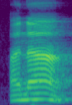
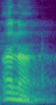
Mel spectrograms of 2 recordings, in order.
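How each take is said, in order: First: The final vowel is stretched out long. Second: The final vowel is short, not drawn out. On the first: The speaker calls it wrong. "अगर अलिफ के साथ पढ़ते तो हम थोड़ा खींच के पढ़ते" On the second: The speaker calls it right. "लेकिन अलिफ को पढ़ेंगे नहीं, बल्कि क्या पढ़ेंगे? अना"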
